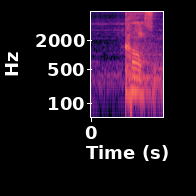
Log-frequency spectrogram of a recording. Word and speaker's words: castle: They now we can repeat after Harry Potter castle. Castle. Yeah. So the thing is that the the T there is not pronounced.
